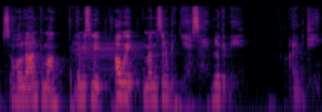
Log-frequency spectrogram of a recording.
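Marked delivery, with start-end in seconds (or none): 2.5-4.8 a soft, pleased whisper to himself; whispered boast. Pretend. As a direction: whisper it like a smug little secret. Lying in the center bed.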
